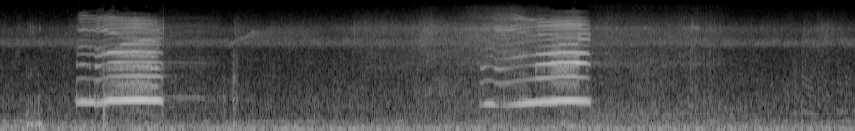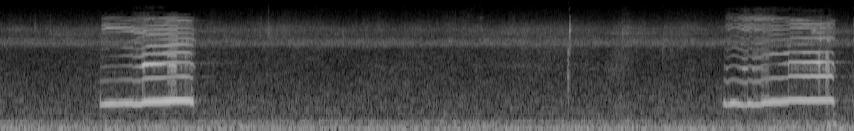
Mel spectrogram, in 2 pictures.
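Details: Macaque Elpida, a golden female in a group at Maha Nokor, calls as if jealous and upset while old female Susie is fed. Four drawn-out, slightly rising harmonic calls come about every three to four seconds over a steady low hum.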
